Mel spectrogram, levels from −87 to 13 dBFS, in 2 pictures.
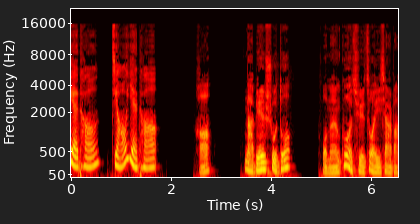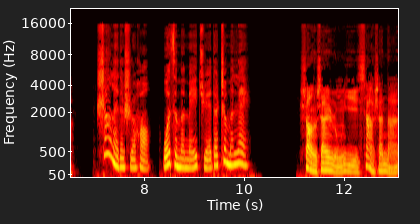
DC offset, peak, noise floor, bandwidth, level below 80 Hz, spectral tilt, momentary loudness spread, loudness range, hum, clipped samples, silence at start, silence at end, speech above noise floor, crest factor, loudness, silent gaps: under 0.1%; -4 dBFS; under -90 dBFS; 15.5 kHz; -46 dBFS; -6 dB/octave; 11 LU; 4 LU; none; under 0.1%; 0 s; 0 s; over 67 dB; 20 dB; -24 LUFS; 1.96-2.43 s, 3.04-3.38 s, 4.65-4.94 s, 6.83-6.97 s, 10.39-11.04 s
